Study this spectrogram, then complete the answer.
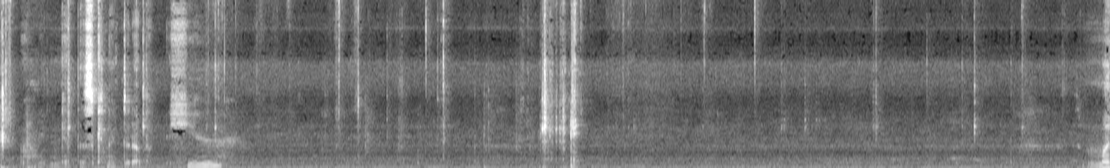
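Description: Small plastic parts click and tap together as hands handle them.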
